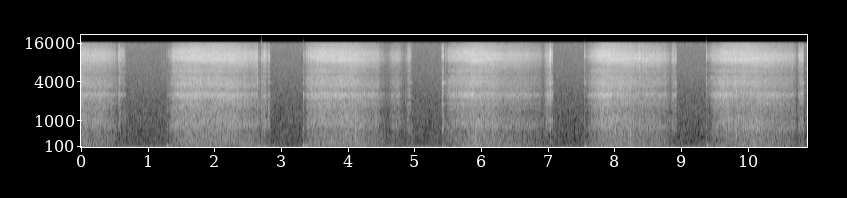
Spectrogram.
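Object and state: Kinetic sand being sliced.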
